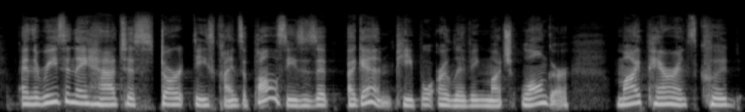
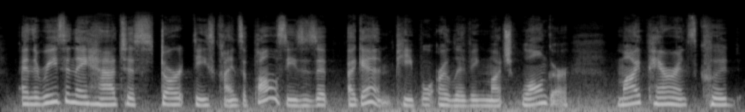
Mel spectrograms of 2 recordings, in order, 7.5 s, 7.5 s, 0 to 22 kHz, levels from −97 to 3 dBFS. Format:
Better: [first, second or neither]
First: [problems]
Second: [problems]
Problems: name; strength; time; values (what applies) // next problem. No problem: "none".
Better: first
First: none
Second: wind noise on the microphone; occasional gusts; 25 dB below the speech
